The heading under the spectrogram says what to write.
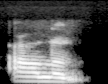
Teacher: alınmaq feili, burada alın, vurğu düşür ikinci hecaya. Bir var, insanın alnı, sözün elə köküdür, alın, vurğu düşür yenə ikinci hecanın üzərinə.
